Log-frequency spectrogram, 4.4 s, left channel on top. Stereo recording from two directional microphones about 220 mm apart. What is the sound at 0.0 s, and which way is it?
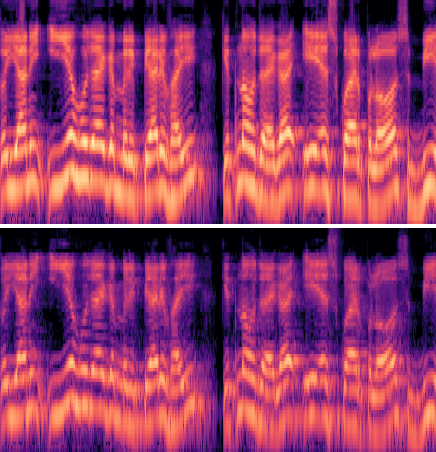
Speech, 45° left (ahead or behind).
